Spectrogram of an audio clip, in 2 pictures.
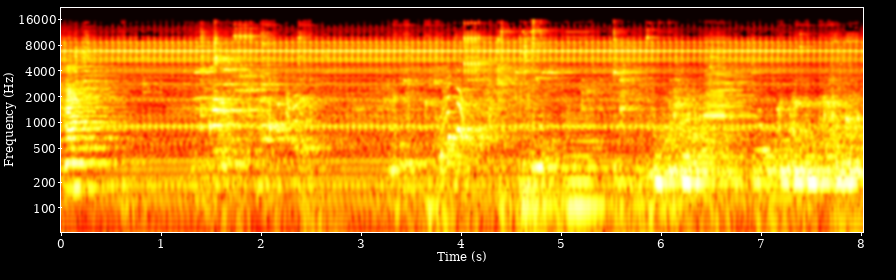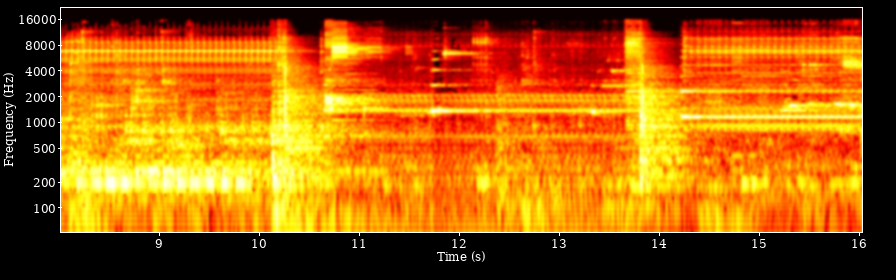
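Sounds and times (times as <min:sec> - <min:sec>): buzzing texture of rapid pulses: 0:00.0 - 0:12.8
thin steady high tone: 0:00.6 - 0:10.2
sustained low tone: 0:04.8 - 0:11.6.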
